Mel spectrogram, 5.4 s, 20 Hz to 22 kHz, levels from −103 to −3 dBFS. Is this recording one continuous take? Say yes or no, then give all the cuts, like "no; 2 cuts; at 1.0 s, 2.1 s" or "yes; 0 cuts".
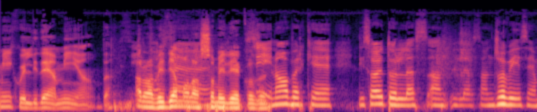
no; 2 cuts; at 1.0 s, 2.7 s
